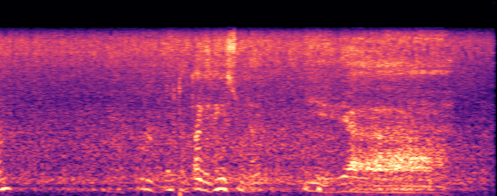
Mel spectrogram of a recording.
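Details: Honey bee hive giving off a steady low buzz, swelling slightly toward the end, as a beekeeper works the frames; short snatches of speech sit over the drone.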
